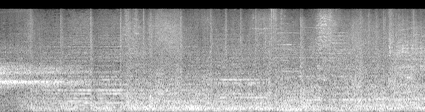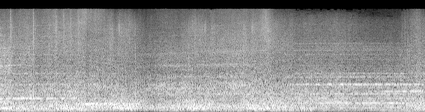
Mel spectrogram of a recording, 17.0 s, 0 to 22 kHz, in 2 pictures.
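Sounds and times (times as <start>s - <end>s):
rushing rumble of effects: 0.0s - 6.4s
held music tones: 0.0s - 7.7s.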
